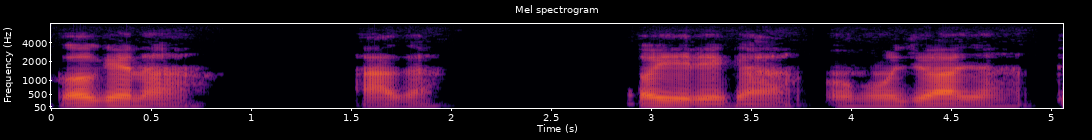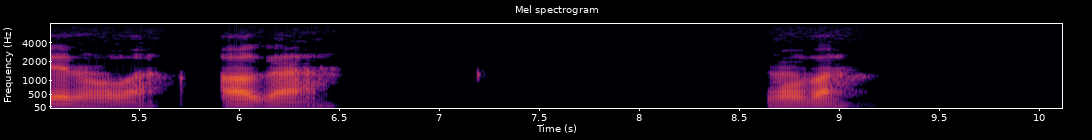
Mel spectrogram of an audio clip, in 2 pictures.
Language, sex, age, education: Igbo, male, 15-29, tertiary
